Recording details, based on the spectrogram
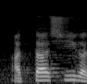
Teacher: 와타시가 어느 순간인가 발음을 생략을 하다 보니까 아따시가 돼버렸죠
